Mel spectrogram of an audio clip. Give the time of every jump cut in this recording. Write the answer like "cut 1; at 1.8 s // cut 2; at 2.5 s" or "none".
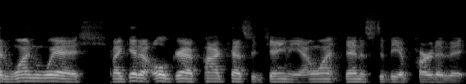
cut 1; at 1.0 s

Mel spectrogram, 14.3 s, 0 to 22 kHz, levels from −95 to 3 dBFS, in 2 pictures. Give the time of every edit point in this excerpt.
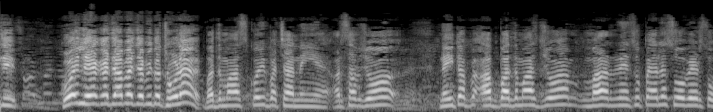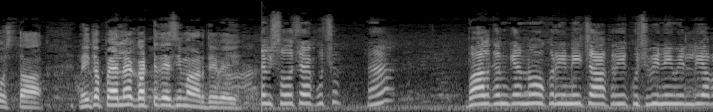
cut 1; at 2.0 s // cut 2; at 9.8 s

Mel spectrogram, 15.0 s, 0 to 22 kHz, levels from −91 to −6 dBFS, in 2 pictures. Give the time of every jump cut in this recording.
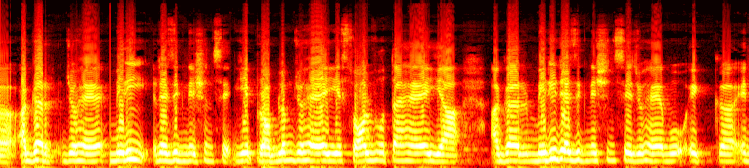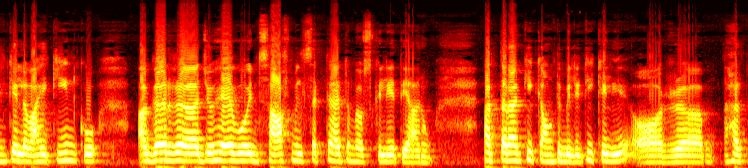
cut 1; at 1.1 s // cut 2; at 2.2 s // cut 3; at 12.2 s

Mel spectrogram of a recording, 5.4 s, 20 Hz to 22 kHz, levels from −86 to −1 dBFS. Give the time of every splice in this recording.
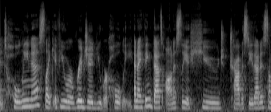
cut 1; at 2.6 s

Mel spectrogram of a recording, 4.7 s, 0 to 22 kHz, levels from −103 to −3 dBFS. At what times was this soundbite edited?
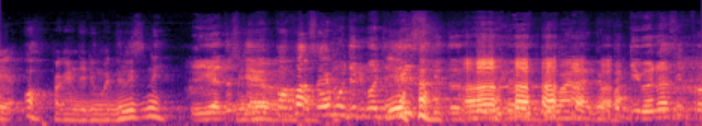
none

